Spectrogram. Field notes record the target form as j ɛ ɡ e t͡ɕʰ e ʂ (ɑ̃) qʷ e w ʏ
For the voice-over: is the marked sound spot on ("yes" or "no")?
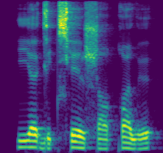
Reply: no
